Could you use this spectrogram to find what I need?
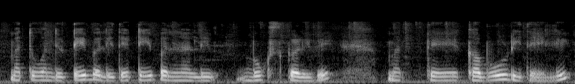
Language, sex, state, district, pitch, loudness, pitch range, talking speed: Kannada, female, Karnataka, Koppal, 190 Hz, -17 LUFS, 180-200 Hz, 125 wpm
